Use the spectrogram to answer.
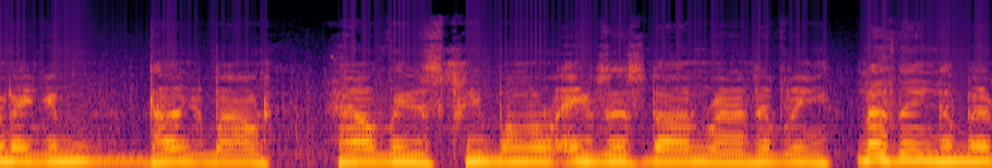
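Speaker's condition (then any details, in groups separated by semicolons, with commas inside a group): Cerebral palsy, spastic, severe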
